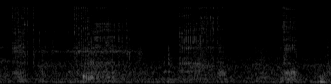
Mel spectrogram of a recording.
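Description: A ratchet wrench clicks steadily while loosening a 13mm nut from a battery power post on a 2020 Jeep Grand Cherokee, a faint close mechanical ticking with no talk.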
